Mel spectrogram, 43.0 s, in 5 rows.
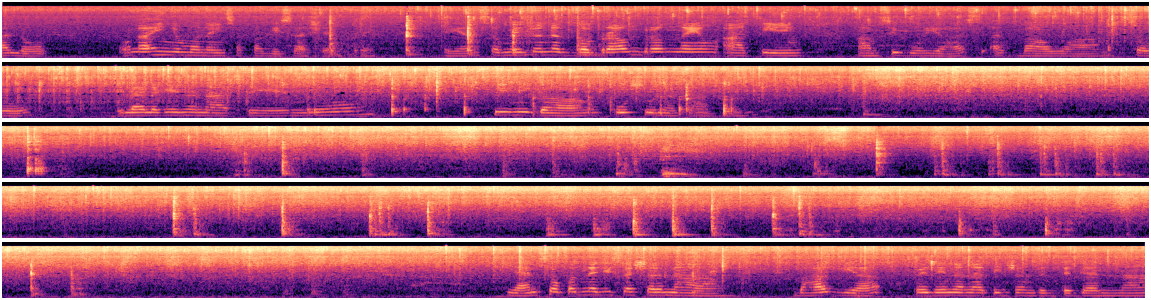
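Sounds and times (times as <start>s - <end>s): food sizzling in a wok: 0.0s - 42.9s
wooden spatula knocking and scraping: 2.4s - 4.5s.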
